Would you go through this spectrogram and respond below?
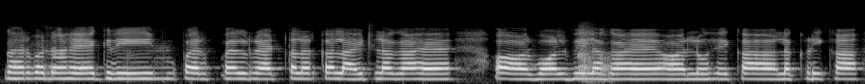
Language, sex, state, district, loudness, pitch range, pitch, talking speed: Hindi, female, Odisha, Malkangiri, -12 LUFS, 245-265 Hz, 255 Hz, 145 wpm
